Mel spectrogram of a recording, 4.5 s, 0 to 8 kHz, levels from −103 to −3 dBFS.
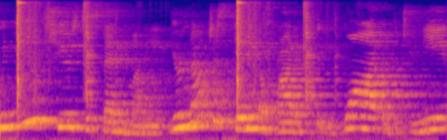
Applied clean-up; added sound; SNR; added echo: none; Shatter; 9 dB; reverberation time 1.0 s.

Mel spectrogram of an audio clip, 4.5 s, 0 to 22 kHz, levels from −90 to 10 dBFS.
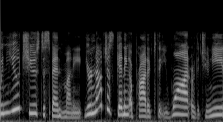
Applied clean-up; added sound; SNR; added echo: none; none; none; none.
